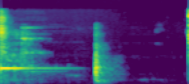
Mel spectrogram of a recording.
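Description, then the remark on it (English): A doorbell chimes with a clear ringing tone that slowly fades, then two more short, sharper strikes follow about a second apart. No one speaks. “Doorbell did ring.”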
